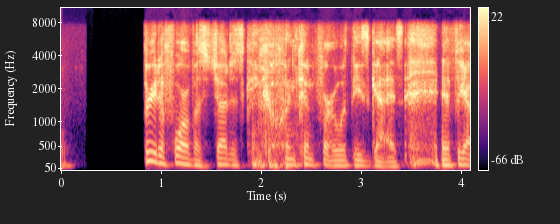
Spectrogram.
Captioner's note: laugh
